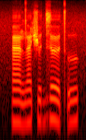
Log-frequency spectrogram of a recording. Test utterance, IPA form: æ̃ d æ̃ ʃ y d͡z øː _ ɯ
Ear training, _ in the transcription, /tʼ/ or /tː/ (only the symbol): tʼ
